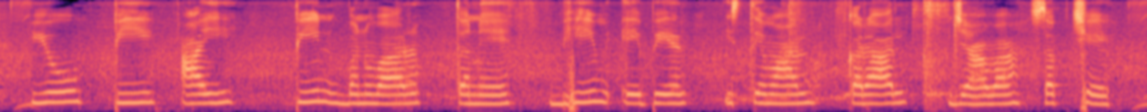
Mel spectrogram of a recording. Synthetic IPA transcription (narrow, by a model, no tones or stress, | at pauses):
ju | pi | ai | pinbənʋaːɾ | t̪əne | bʱiːmepeɾ | ɪst̪eːmalkəɾaːld͡ʒaːʋasəkt͡ʃʰe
